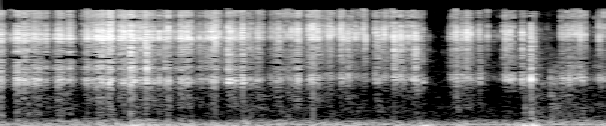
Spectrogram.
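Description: Knife slicing the grid-scored face off a bar of dry soap: a dense, nearly continuous crisp crunching and crackling as the small cubes break away, with a few short breaks in the last second.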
